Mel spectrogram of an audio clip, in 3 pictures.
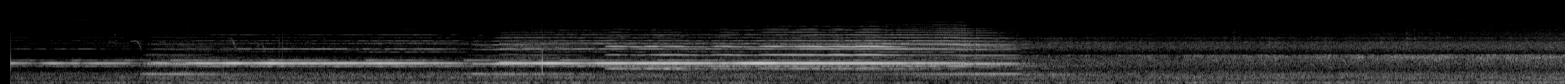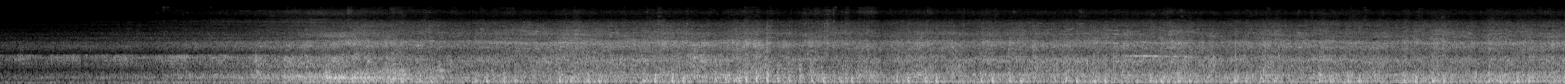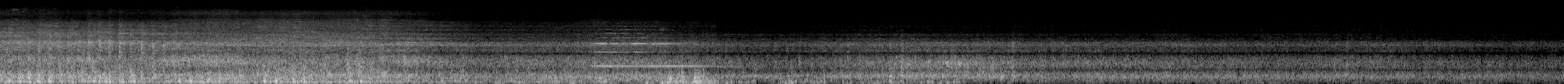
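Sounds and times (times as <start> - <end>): train horn chord: 0.1 - 10.4, 37.2 - 38.8
train rumble: 9.1 - 46.9
wheels clattering on rails: 15.4 - 36.1.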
